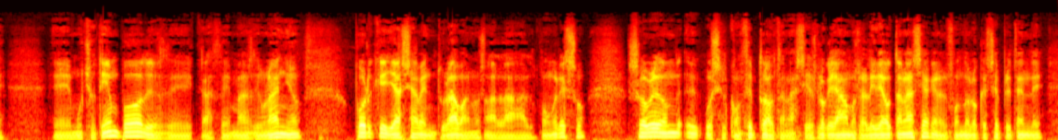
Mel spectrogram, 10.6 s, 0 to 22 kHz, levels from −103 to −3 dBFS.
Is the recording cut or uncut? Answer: cut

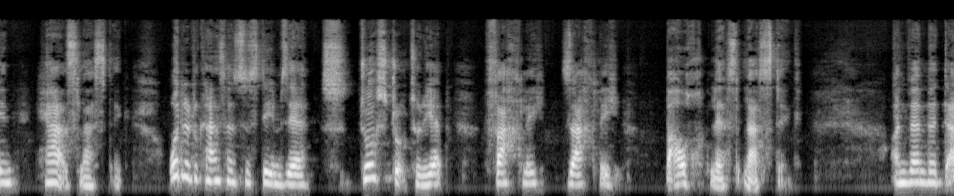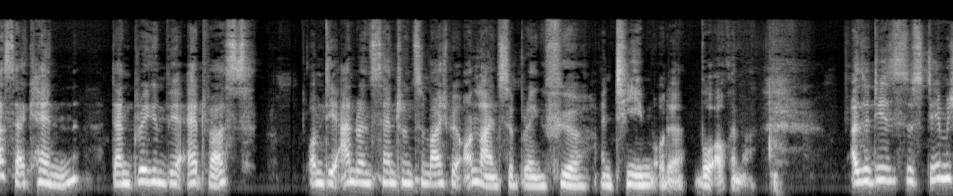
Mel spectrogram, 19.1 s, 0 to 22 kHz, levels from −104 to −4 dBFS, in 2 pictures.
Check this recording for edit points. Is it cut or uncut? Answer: uncut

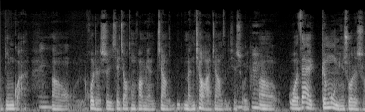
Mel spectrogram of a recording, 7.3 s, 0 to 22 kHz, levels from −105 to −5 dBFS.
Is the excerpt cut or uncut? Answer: cut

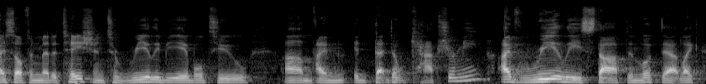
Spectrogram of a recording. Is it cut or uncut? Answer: cut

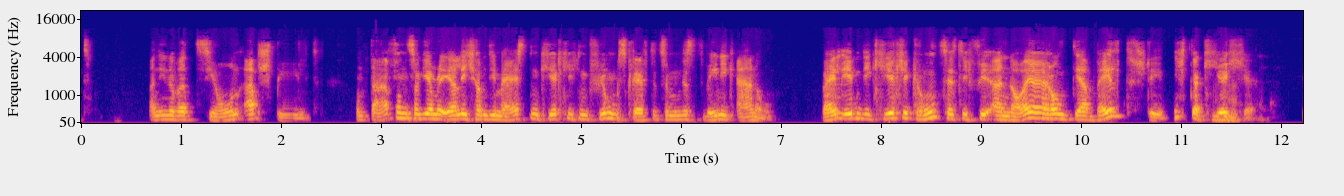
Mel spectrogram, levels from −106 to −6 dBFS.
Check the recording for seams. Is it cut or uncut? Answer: cut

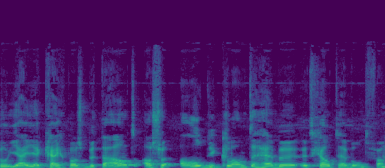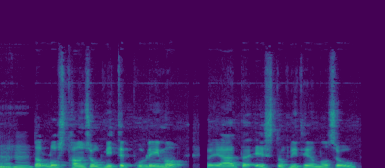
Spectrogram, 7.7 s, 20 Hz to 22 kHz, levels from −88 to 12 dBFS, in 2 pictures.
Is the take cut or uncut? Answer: cut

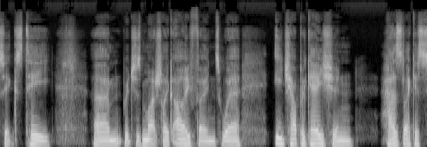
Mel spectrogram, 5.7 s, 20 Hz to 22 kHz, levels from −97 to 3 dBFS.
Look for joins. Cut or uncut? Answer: cut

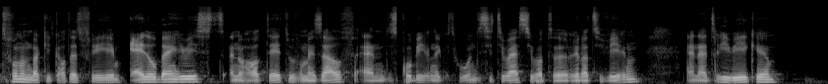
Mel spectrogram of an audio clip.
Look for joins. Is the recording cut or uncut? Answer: cut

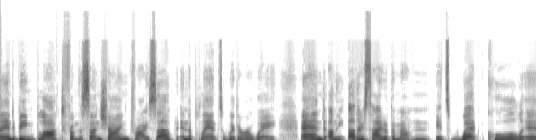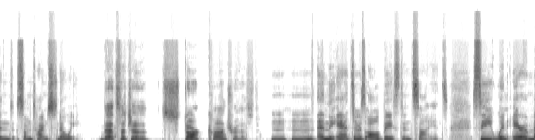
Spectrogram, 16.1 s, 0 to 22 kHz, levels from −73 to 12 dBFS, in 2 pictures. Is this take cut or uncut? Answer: uncut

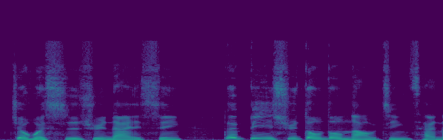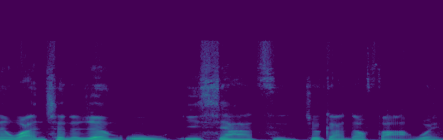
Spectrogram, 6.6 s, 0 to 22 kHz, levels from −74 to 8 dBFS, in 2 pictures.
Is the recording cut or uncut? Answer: uncut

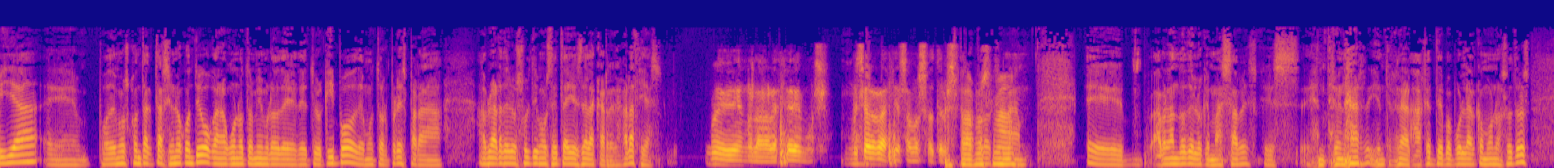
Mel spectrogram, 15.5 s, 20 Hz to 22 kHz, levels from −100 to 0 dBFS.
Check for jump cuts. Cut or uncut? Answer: cut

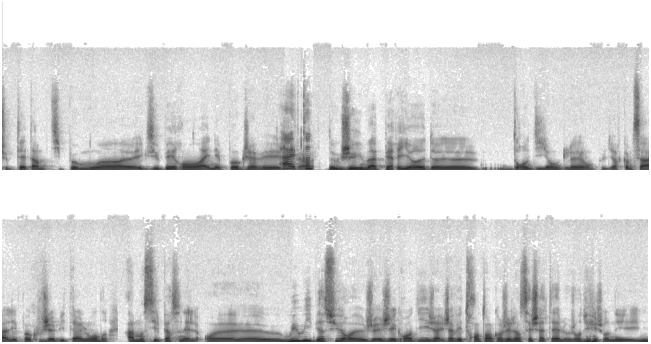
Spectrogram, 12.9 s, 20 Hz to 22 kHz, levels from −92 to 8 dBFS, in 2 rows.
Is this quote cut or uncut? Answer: cut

